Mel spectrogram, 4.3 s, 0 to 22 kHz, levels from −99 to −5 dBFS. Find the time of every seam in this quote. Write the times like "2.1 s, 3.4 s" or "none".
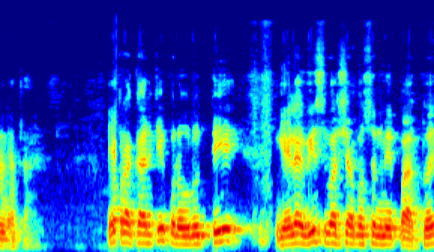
1.2 s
